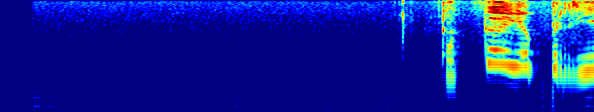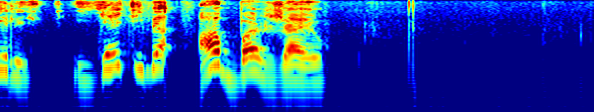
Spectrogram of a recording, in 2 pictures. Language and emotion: Russian, positive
